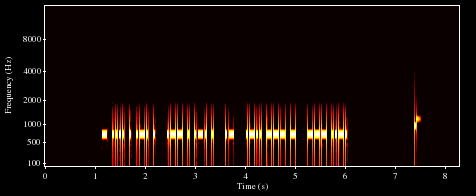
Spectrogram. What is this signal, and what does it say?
Morse code, heard as a keyed tone, about 34 wpm, 700 Hz. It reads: THERE WERE A LOT OF
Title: Sets of 5 Words 35wpm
